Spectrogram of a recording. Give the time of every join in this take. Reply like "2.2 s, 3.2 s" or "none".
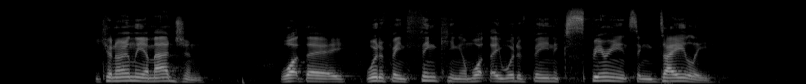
none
